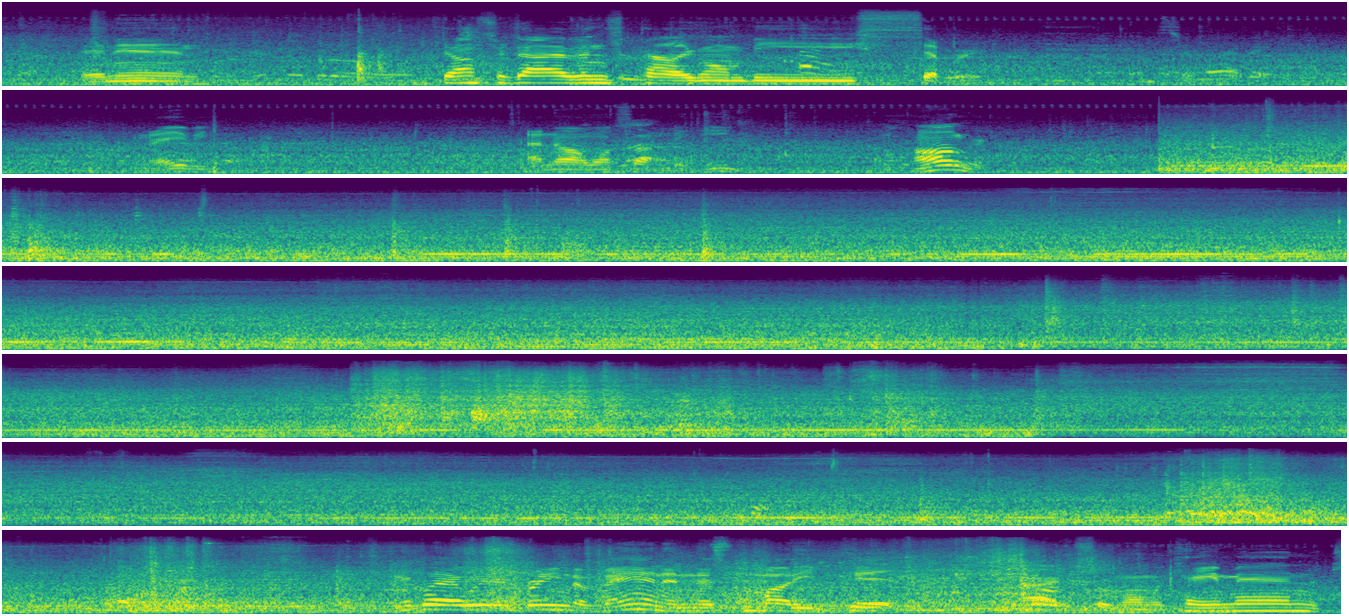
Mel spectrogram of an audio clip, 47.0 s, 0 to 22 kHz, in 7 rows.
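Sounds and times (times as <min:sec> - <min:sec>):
grapple crane machinery whining: 0:00.0 - 0:46.2
loud harsh clatter: 0:28.6 - 0:32.4.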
